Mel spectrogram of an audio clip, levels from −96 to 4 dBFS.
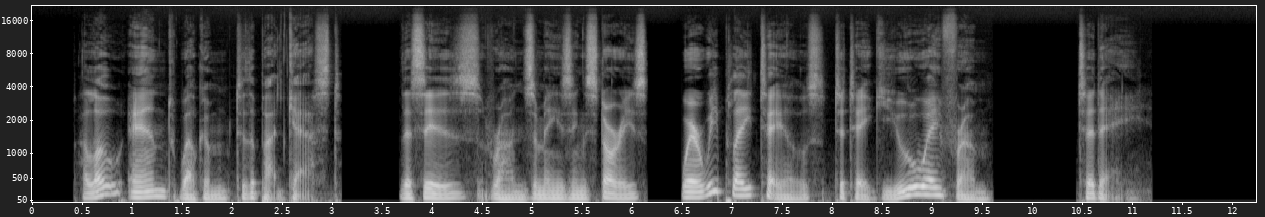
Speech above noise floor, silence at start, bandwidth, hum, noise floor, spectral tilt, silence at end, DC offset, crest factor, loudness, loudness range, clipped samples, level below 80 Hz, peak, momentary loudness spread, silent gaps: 50 dB; 0.5 s; 19.5 kHz; none; -69 dBFS; -5 dB/octave; 1.2 s; under 0.1%; 20 dB; -20 LUFS; 3 LU; under 0.1%; -30 dBFS; -2 dBFS; 10 LU; none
